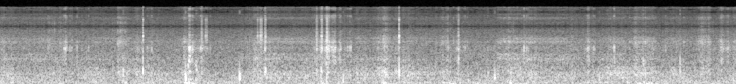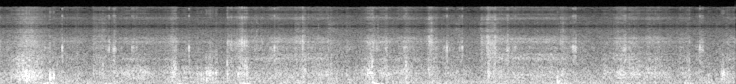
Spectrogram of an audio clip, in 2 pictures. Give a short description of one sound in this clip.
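Footsteps crunch through dry fallen leaves at a walking pace.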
